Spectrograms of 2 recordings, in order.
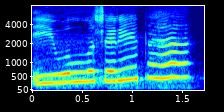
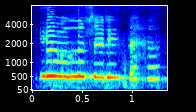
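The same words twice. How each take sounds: First: Higher-pitched excited disbelief; a real but contained excited claim. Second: Very high, loud and fast squealing, near tears; real ecstatic shriek. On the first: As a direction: tell it with rising excitement. Repeats before the louder take. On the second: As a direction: shriek it out with joy. Repeated with louder delivery. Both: Real, not acted.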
